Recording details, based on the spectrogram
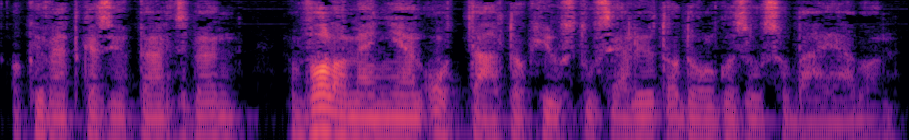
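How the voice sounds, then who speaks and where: A man narrating a storybook in a steady, scripted reading. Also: fairly low pitch, slightly rough. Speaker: audiobook narrator.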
